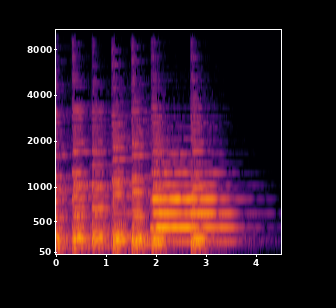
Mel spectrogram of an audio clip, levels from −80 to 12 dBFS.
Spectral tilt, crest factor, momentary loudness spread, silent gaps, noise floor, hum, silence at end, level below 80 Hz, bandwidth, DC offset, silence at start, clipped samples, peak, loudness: -7.5 dB/octave; 14 dB; 11 LU; none; -51 dBFS; none; 0.8 s; -48 dBFS; 9.8 kHz; under 0.1%; 0 s; under 0.1%; 0 dBFS; -14 LUFS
